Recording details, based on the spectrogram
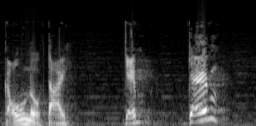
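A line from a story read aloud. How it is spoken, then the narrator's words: Childish tantrum shout. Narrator (Vietnamese): Vẻ mặt Ngôn Khoan như một đứa con nít đột ngột bị lấy đi thanh kẹo, miệng mở tan quát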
